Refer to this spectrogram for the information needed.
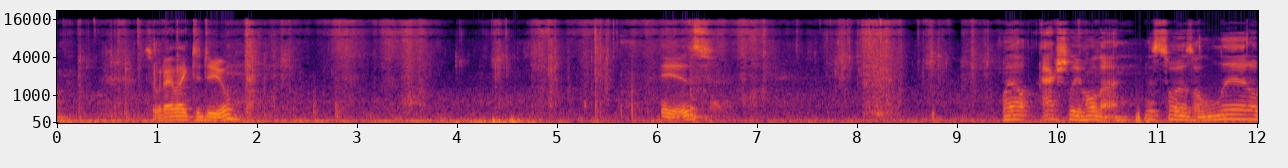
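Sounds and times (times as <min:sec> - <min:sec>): hands rustling potting soil: 0:00.0 - 0:10.7.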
